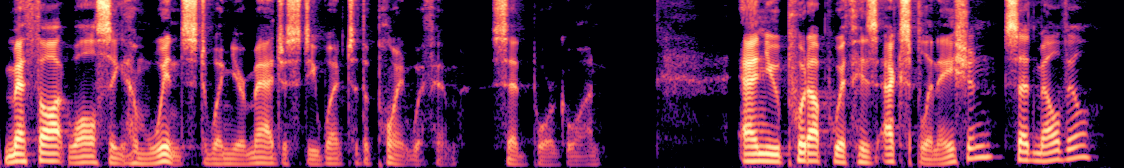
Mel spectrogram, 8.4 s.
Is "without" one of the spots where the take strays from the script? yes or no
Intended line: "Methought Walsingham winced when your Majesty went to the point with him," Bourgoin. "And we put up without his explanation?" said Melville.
yes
